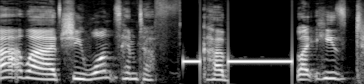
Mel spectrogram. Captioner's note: beep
